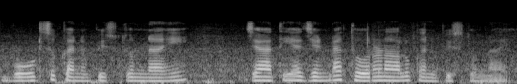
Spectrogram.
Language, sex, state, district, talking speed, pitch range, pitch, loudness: Telugu, female, Telangana, Mahabubabad, 70 wpm, 110-180 Hz, 170 Hz, -17 LUFS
